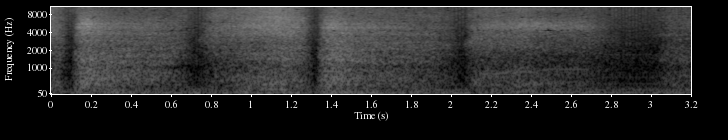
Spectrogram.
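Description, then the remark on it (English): A person breathes heavily and hard, close and loud, with about five rasping inhales and exhales in a steady rhythm, deliberately imitating labored breathing. “This word literally means passion, as if breathing hard.”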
